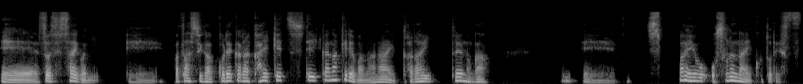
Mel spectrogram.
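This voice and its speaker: His pitch swings very widely as this man talks. He keeps a medium pitch overall at a moderate pace. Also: quiet background. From Japan, Fukushima, Koriyama; Fukushima, Japan. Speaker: university student intern; presenter. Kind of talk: online presentation. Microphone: video call.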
